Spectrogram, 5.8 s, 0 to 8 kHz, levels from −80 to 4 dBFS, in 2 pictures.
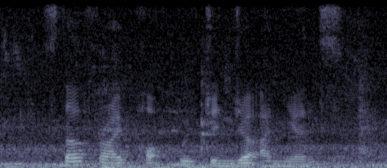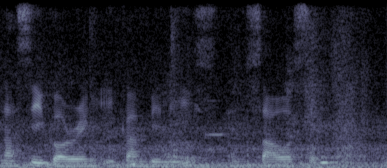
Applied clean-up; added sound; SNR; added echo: none; Bird vocalization, bird call, bird song; 1 dB; none.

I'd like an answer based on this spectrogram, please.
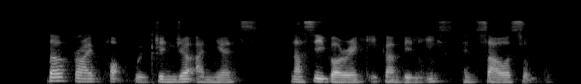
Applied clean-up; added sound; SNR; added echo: neural mask model DeepFilterNet 3.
